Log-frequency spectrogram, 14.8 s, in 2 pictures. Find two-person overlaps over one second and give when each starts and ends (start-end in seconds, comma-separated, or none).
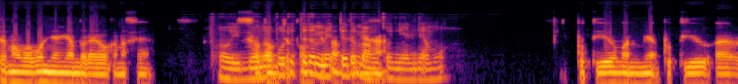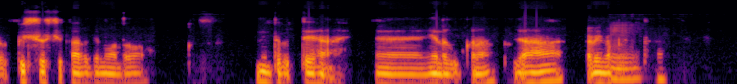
2.5-3.9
